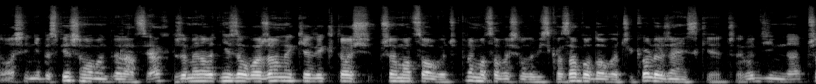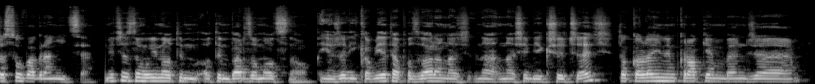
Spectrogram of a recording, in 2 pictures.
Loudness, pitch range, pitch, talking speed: -19 LUFS, 130-155 Hz, 140 Hz, 165 wpm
